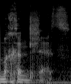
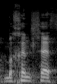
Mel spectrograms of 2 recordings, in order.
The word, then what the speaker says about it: Machynlleth: And there's a place in Wales, for example, called Machynlleth. Now, Machynlleth is in the Welsh language; it's not in the English language.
